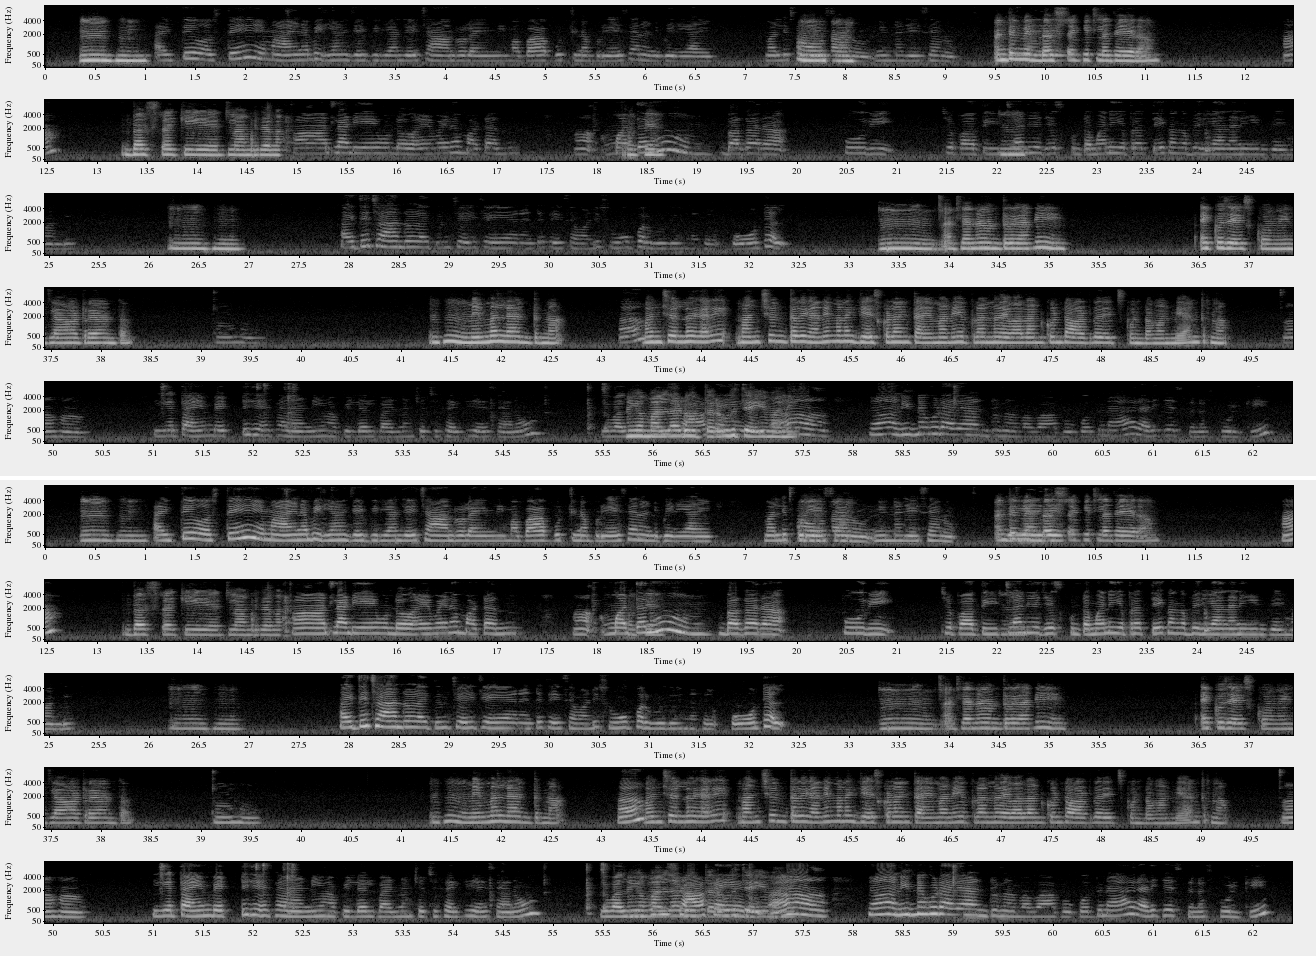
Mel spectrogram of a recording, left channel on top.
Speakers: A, on the left (about 80°); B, on the right (about 75°).
A: ఊహుమ్
B: అయితే వస్తే మా ఆయన బిర్యానీ చేయి బిర్యానీ చేయి చానా రోజులు అయింది మా బాబు చ్చినప్పుడు చేసానండి బిర్యానీ మళ్ళీ ఇప్పుడు
A: అవునా
B: చేసాను నిన్న చేసాను
A: అంటే
B: బిర్యానీ
A: మీరు దసరాకి
B: చై
A: ఇట్లా చేయరా
B: ఆ
A: దసరాకి ఎట్లా మరి
B: ఆ అట్లాంటివి ఏమి ఉండవు ఏమైనా మటన్ ఆ మటను
A: ఓకే
B: బగారా పూరి చపాతి ఇట్లాంటివి
A: హ్మ్
B: చేసు కుంటామని ప్రత్యేకంగా బిర్యానీ అని ఏం చేయమండి.
A: ఊహు
B: అయితే చానరోజులు అయితుంది చెయి చేయనంటే చేసామండి సూపర్ కుదిరింది అసలు టోటల్
A: హ్మ్ అట్లానే ఉంటది గానీ ఎక్కువ చేసుకోము ఇంట్లో ఆడరే అంటాం
B: ఆహ
A: ఉహు మిమ్మల్నే అంటున్నా
B: ఆ
A: మంచి తిన్లే గాని మంచి ఉంటది గాని మనకి చేసుకోవడానికి టైం అని ఎప్పుడన్నా ఇవాలనుకుంట ఆర్డర్ తెచ్చు కుంటామండి అంటున్నా
B: ఆహా ఇక టైం పెట్టి చేశానండి మా పిల్లలు బడి నుంచి వచ్చేసరికి చేశాను. ను వాళ్ళు
A: ఇగ
B: చూసి
A: మళ్ళీ అడుగుతరు
B: షాక్ అయ్యారు
A: చేయమని.
B: ఆ ఆ నిన్న కూడా అదే అంటున్నాడు మా బాబు పొద్దున రెడీ చేస్తున్నా స్కూల్ కి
